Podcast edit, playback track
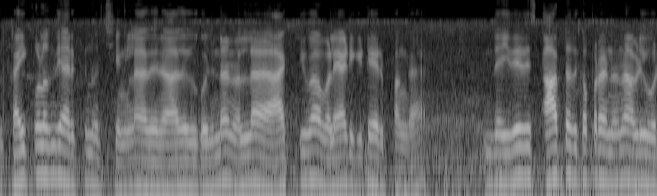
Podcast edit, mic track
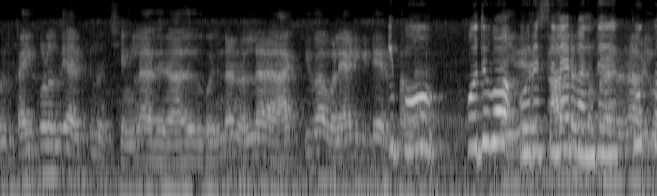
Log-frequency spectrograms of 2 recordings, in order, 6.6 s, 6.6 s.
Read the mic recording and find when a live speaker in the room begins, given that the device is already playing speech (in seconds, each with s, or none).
3.9 s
